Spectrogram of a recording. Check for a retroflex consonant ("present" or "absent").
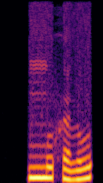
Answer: absent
